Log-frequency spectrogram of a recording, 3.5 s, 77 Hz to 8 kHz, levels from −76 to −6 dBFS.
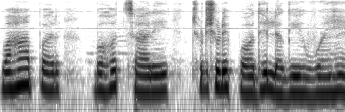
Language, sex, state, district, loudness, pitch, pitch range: Hindi, female, Jharkhand, Ranchi, -17 LUFS, 190 Hz, 170-210 Hz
